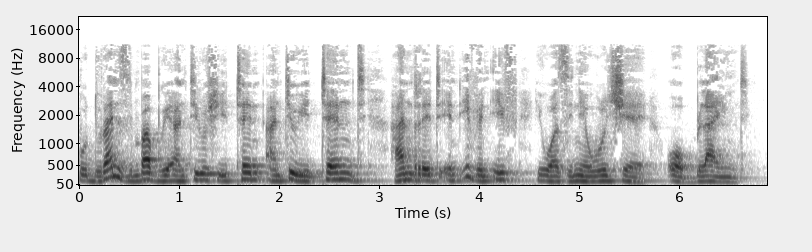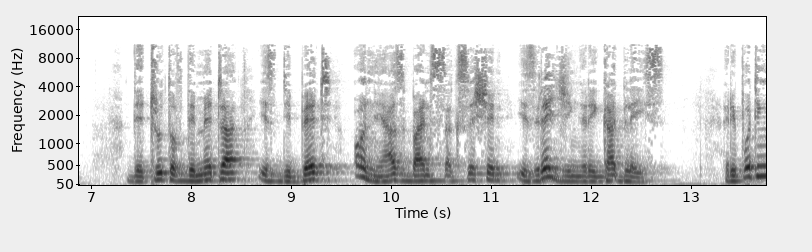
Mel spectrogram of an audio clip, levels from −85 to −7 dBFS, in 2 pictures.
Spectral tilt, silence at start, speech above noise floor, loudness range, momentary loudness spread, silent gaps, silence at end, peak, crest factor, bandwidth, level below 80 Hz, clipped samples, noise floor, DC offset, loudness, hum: -5 dB/octave; 0 s; 32 dB; 3 LU; 9 LU; none; 0 s; -10 dBFS; 20 dB; 11.5 kHz; -62 dBFS; under 0.1%; -60 dBFS; under 0.1%; -29 LUFS; none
